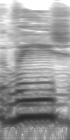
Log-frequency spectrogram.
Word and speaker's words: Liege: to make liege waffles i've heard it pronounced lige a lot but i'm used to calling it liege so that's what i'm calling it these are delicious and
